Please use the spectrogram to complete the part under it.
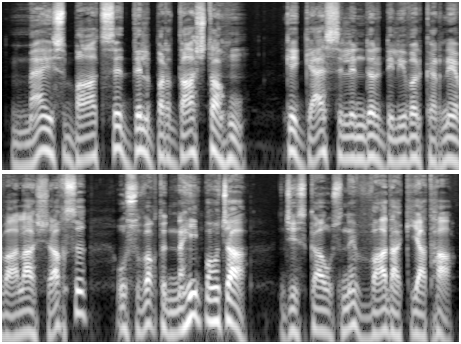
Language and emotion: Urdu, angry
